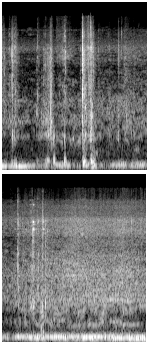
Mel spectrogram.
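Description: Several sharp clicks and knocks of the wired switch board being handled in the first two seconds, then a steady low hum with a hiss.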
